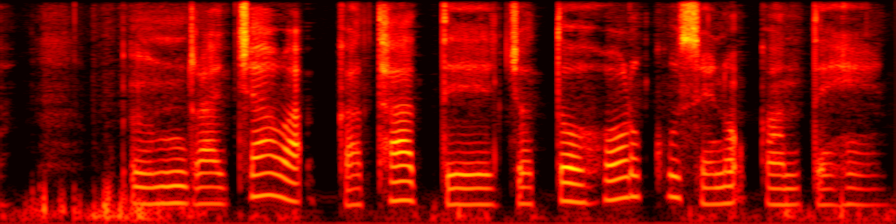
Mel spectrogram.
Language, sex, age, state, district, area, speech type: Santali, female, 30-45, West Bengal, Purulia, rural, spontaneous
